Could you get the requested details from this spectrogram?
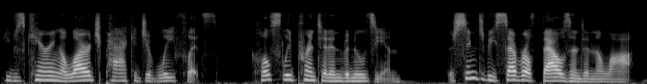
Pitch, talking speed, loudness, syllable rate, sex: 170 Hz, 195 wpm, -22 LUFS, 6.6 syllables/s, female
